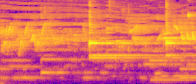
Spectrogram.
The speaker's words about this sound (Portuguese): Pássaros que voam tranquilamente e cantam lindamente para alegrar os seus ouvidos e uma brisa de vento bem suavemente.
